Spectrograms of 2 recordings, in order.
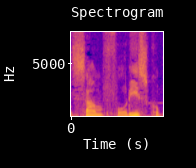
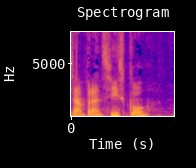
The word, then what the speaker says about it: San Francisco: O como dicen, hombre, los niños, en Sanforisco, porque no la pueden pronunciar.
